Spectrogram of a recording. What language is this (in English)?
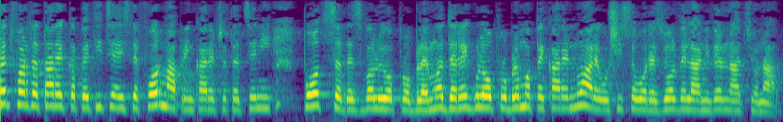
Romanian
